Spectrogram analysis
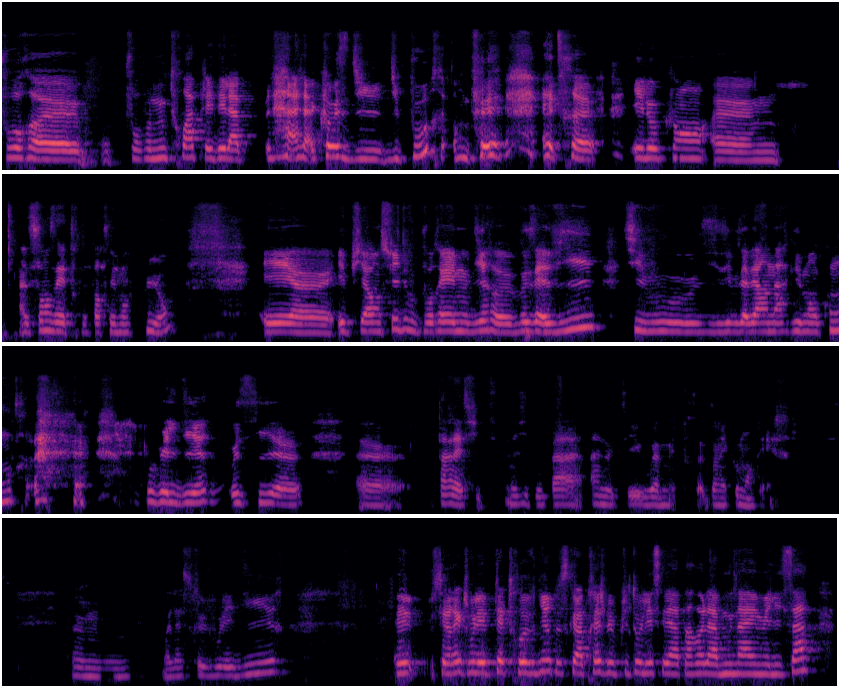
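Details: Adult woman speaking French; no disorder.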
